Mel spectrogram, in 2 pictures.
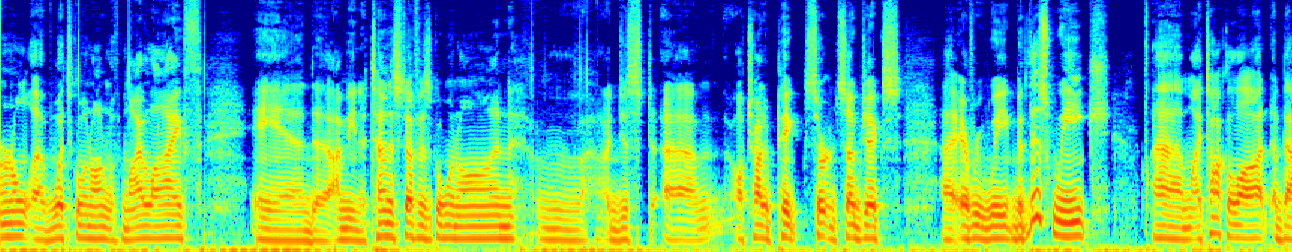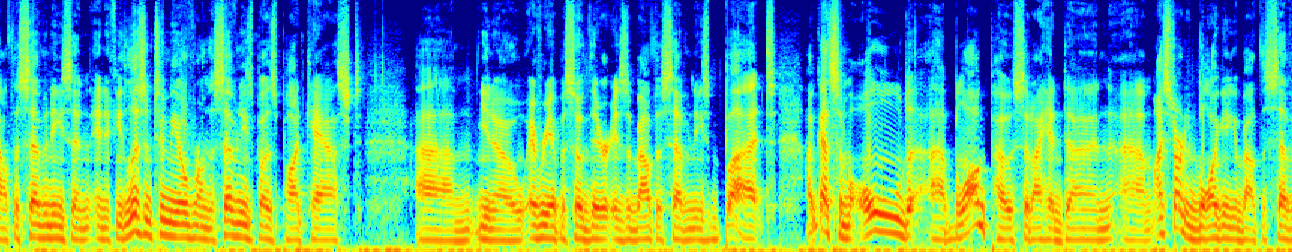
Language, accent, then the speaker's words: English; Enid, Oklahoma, United States; living the American dream here in small town Enid, Oklahoma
